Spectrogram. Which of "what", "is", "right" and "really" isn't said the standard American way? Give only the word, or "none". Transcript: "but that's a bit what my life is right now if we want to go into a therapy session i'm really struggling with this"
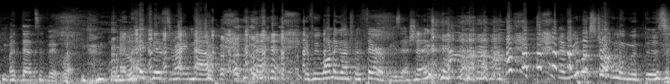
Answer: is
